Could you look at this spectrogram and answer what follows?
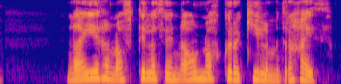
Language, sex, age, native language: Icelandic, female, 40-49, Icelandic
